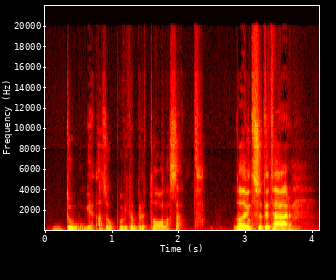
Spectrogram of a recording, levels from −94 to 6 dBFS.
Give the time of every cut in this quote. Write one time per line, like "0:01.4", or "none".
0:02.6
